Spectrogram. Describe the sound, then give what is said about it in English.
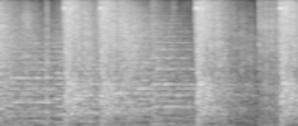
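Loud automatic gunfire in a hallway as bullets strike the wall at its end: a dense, continuous barrage of shots with only brief breaks between bursts. “Bullets cut the air around them and punched holes in the wall at the end of the hallway.”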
